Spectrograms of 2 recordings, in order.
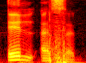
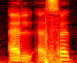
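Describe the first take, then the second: First: The article is said with an Egyptian 'il'. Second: The article is said with a standard 'al'. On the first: "And this is in the Egyptian accent" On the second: "instead of saying Al Asad"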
